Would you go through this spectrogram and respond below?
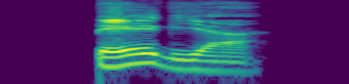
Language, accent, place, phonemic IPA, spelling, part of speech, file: German, Germany, Berlin, /ˈbɛlɡi̯ɐ/, Belgier, noun, De-Belgier.ogg
- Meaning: Belgian (man from Belgium)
